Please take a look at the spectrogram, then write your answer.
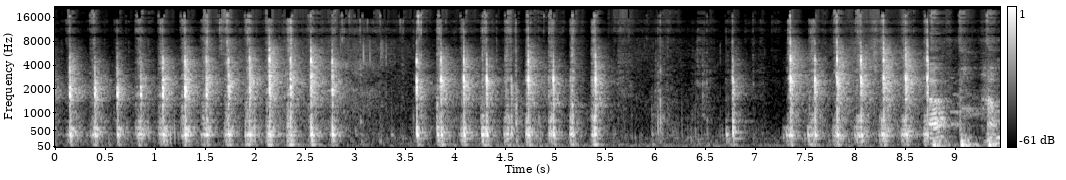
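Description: Chicken masala ingredients in a plastic bag being pounded on a hard surface, struck in quick, regular bursts of sharp, close thuds, with short pauses between runs of blows and a few faint voices in the background.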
